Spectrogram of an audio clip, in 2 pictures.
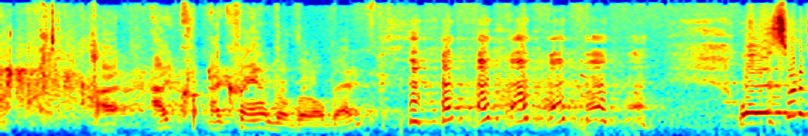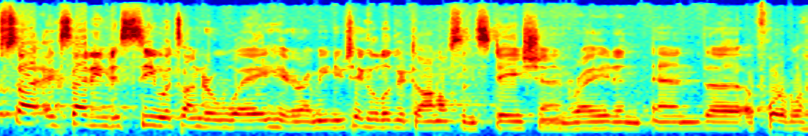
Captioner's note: applause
